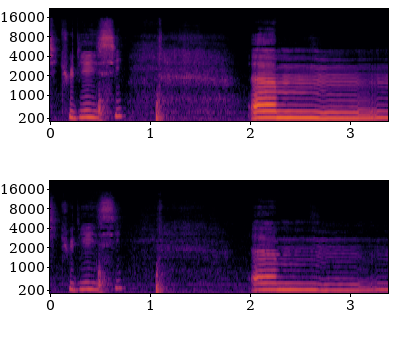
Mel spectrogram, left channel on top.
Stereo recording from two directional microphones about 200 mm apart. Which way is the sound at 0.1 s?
40° left (ahead or behind).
